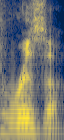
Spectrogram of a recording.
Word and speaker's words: RZA: he was absolutely right it's pronounced rizza we went through this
